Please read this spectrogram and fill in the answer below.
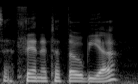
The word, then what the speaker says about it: thanatophobia: So when we come back, we're going to start talking a little bit about what is thanatophobia.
